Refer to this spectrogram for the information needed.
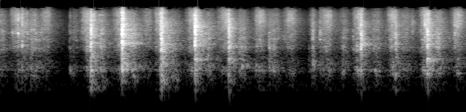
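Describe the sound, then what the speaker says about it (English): Carrots being shredded on a grater over a flexible cutting mat, a quick series of rhythmic rasping scrapes, close and fairly loud, with no talking. "Put those carrots in there and then use this piece to press down. And we're just going to grate our carrots."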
